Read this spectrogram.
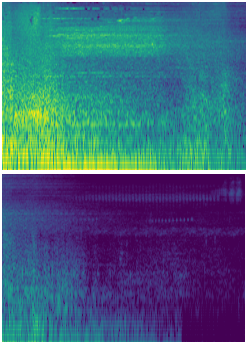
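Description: A triumphant game victory fanfare rings out and slowly fades away.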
